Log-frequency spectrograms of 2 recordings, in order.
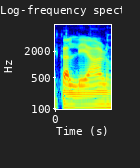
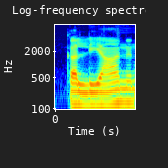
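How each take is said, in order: First: कल्याण ending in a retroflex flapped n; correct form. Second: कल्याण ending in a dental n; wrong form. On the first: Teacher giving the correction, कल्याण with retroflex final n. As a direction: curl the tongue on the end of कल्याण. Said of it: "कल्याण होता है". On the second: Teacher rejecting a spelling, कल्याण with plain dental n. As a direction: say कल्याण as "kaliyaan". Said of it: "कल्याण नहीं होता है". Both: Shown as a demonstration.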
